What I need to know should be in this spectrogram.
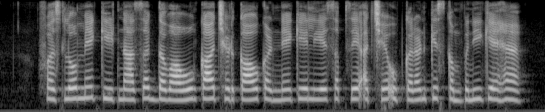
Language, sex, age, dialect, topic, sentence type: Hindi, female, 18-24, Garhwali, agriculture, question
